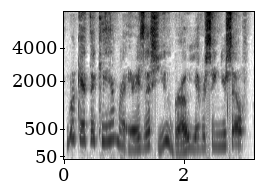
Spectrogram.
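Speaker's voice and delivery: sing-song high call to a shy dog; high pet-talk voice. Real, not acted. Talking to his dog.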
